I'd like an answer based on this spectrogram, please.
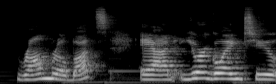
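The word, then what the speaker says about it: Rhom: going against an AI this is called the ROM robots I believe that's how you pronounce it r h o m ROM robots and you're going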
